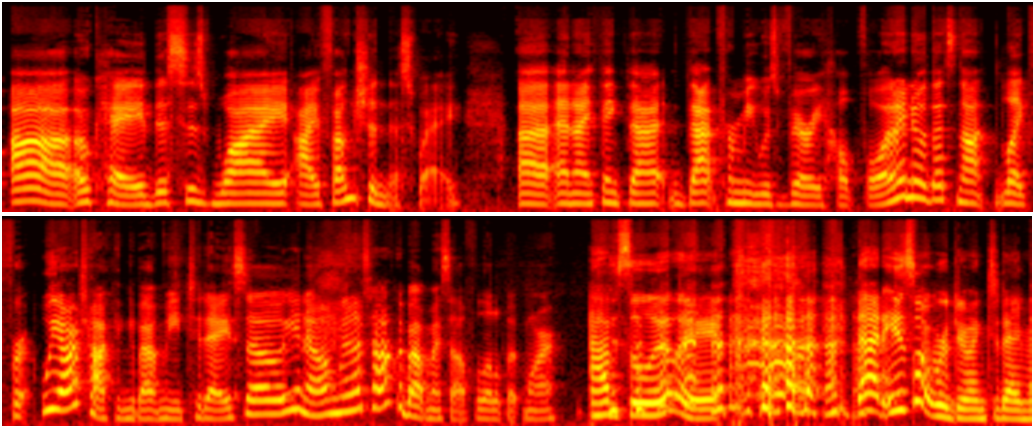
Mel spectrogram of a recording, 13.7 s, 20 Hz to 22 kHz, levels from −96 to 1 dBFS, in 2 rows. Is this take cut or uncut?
cut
